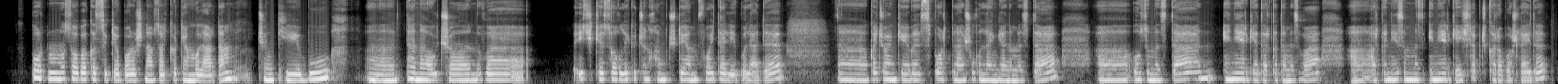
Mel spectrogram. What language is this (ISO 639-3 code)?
uzb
